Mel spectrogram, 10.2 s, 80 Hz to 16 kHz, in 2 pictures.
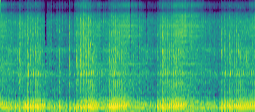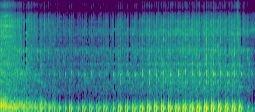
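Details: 1984 Honda Shadow VT700c V-twin, first startup after sitting over 7 years, carbs and fuel lines rebuilt, started with starting fluid; several rev blips then a loping idle slowing before shutdown; runs and revs cleanly, needs minor adjustments.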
